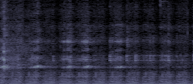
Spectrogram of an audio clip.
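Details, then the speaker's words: DeLonghi La Specialista espresso machine on rinse cycle: thin high-pitched squeak pulsing several times a second over the pump's low buzz, also during shots; pump squeak, owner suspects possible defect. "yeah so the pump really makes squeaking noise like kind of a high-pitched sound so you'll see I'll just start the this one which is the rinse and you'll hear you'll rehear it you see it's kind of squeaking it's super annoying"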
